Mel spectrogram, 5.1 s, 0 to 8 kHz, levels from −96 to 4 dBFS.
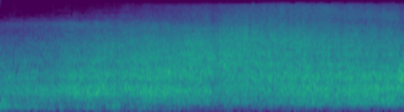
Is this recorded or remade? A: recorded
